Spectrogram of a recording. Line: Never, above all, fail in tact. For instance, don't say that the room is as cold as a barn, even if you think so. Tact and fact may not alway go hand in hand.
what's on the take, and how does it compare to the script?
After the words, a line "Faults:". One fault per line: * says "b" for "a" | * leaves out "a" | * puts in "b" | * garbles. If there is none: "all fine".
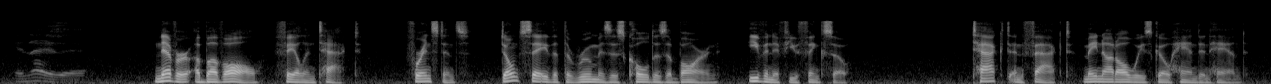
Never, above all, fail in tact. For instance, don't say that the room is as cold as a barn, even if you think so. Tact and fact may not always go hand in hand.
Faults:
* says "always" for "alway"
